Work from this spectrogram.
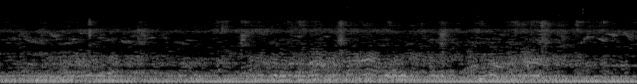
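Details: Bees buzzing in a steady low drone with layered humming tones that hold throughout, part of a half-hour recording; faint bird chirps and twitters sound higher above the hum.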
